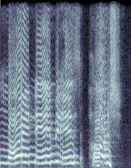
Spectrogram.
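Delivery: harsh, strangled, very high, slow strained voice. Imitating a patient's voice when asked their name: harsh, strained, strangled voice. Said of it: "this is the patient whose voice I, I just now imitated. So the voice is harsh, it is strained, and it is strangulated quality".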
